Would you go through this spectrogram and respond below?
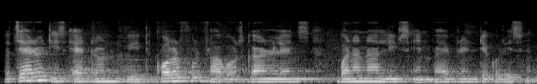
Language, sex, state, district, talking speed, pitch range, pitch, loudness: English, male, Sikkim, Gangtok, 145 wpm, 120-135 Hz, 125 Hz, -17 LUFS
